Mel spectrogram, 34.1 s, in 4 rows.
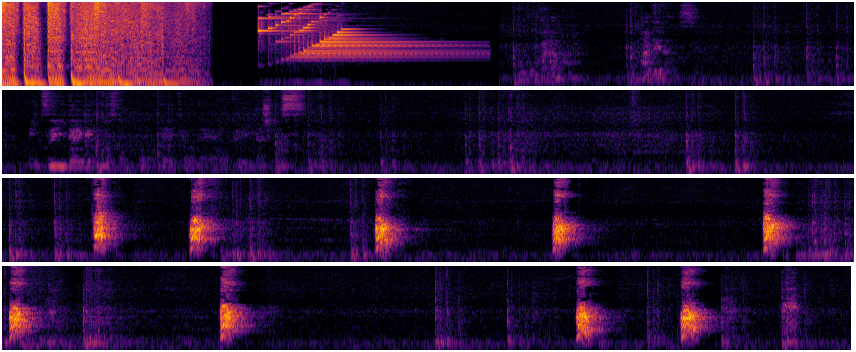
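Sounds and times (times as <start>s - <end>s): dog barking: 17.9s - 19.3s, 20.8s - 21.2s, 22.5s - 23.0s, 24.6s - 25.0s, 25.6s - 26.1s, 27.7s - 28.2s, 31.3s - 31.7s, 32.3s - 32.8s.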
